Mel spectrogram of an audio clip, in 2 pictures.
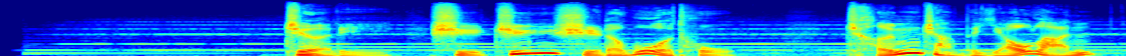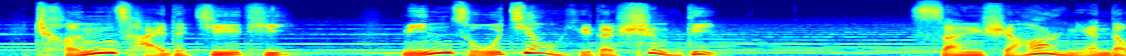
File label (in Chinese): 男 学校宣传片 沉稳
